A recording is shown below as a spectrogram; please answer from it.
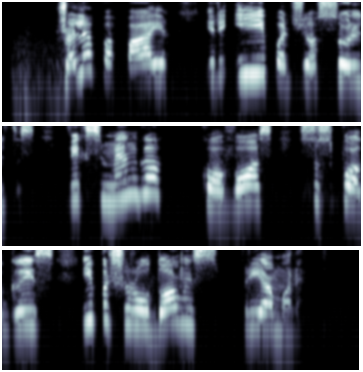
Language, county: Lithuanian, Vilnius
